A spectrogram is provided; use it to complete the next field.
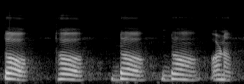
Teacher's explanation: हमें ट वर्ग बोलते समय जहाँ भी हवा रुकी उस जगह को ही हम मूर्धन्य कहते हैं। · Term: मूर्धन्य व्यंजन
